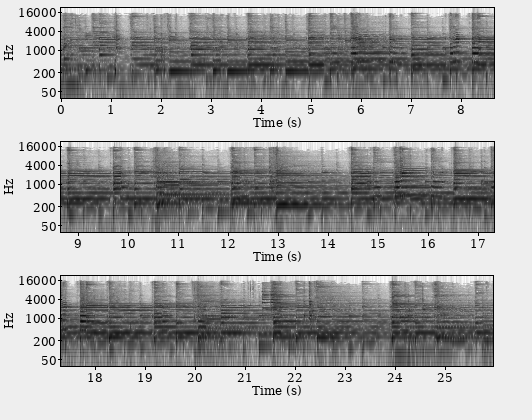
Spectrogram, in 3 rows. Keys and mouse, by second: 15.2 right click, 16.7 click, 19.1 c, 20.0-25.3 drag.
